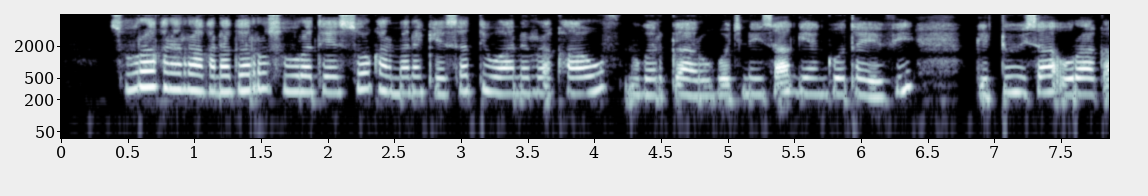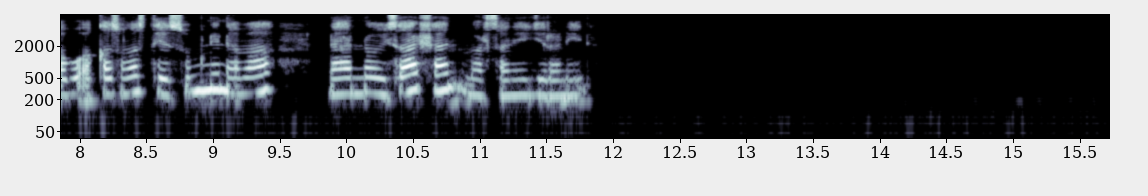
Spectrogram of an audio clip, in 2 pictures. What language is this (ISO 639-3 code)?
orm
